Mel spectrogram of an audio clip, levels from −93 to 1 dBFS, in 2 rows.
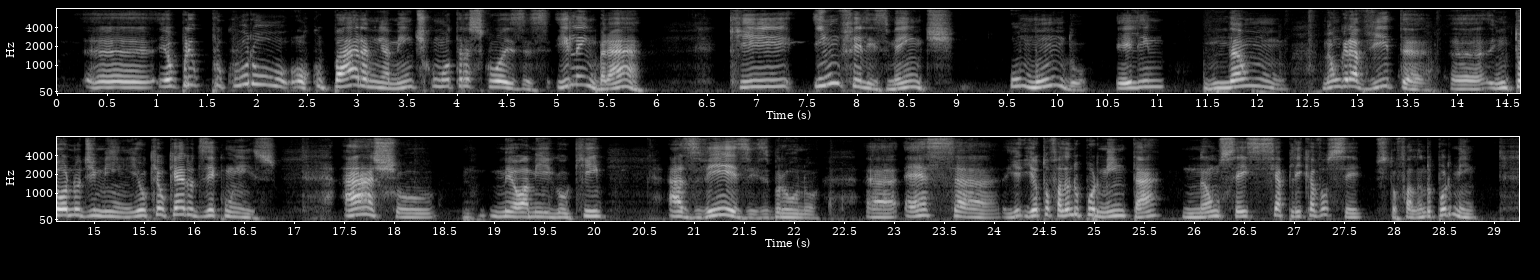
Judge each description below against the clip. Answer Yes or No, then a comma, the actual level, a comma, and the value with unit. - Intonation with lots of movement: Yes, wide, 7.2 semitones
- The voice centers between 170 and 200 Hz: Yes, medium, 185 Hz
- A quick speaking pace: No, average, 125 wpm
